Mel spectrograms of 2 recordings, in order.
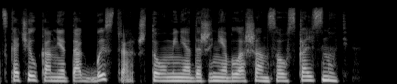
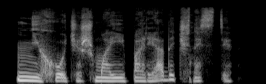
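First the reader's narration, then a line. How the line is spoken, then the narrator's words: Growl into ear. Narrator (Russian): Зарычал он мне в ухо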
